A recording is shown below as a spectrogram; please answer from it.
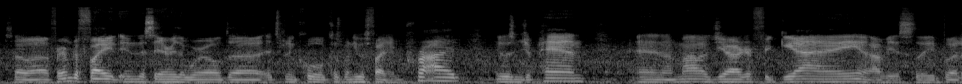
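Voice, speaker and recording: Man, casual fight-show host, drunk and loosely rambling, halting delivery, mid-pitched voice, clear background noise. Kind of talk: casual solo fight recap.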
